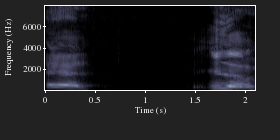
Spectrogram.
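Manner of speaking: very loud, high talking through a yawn. Discussing the Bears' season, speaking while yawning. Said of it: "I'm not sure why I'm yawning".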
